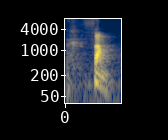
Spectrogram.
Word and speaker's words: thumb: of thumb went to thumb the B is silent like in D Jango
